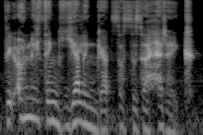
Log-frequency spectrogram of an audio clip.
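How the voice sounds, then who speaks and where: An actress playing a blunt, practical soldier who speaks dryly and skeptically. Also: female voice, low voice, animated, moderate pace, fairly bright tone, slight background noise. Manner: blunt, dry.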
